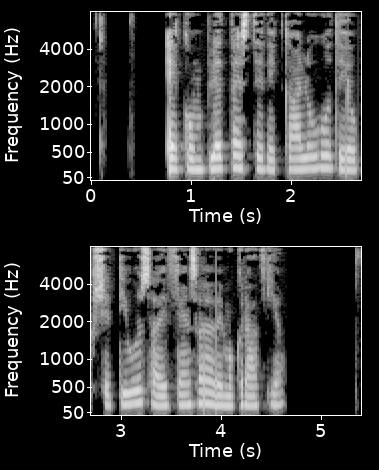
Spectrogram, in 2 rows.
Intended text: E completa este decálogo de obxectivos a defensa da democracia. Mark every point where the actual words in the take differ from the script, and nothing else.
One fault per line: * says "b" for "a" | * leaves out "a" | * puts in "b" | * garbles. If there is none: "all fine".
all fine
